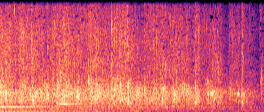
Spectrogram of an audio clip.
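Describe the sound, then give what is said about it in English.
An audience claps their hands in a steady, dense wash of applause that holds at an even level for a few seconds, with no voices standing out. “Clap your hands and you can be seated.”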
